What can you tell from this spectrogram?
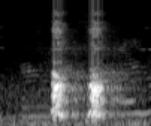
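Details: Miniature Beagle barking while playing with a Greater Swiss Mountain Dog: two short, sharp barks about half a second apart, each a loud burst, followed by a quiet background hum.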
